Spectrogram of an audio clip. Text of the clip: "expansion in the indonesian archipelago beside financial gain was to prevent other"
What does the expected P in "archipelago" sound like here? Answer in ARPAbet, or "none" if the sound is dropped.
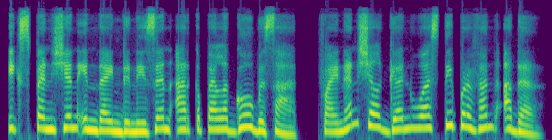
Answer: P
